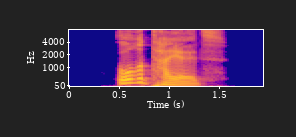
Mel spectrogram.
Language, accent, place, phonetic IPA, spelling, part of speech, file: German, Germany, Berlin, [ˈʊʁtaɪ̯ls], Urteils, noun, De-Urteils.ogg
- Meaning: genitive singular of Urteil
